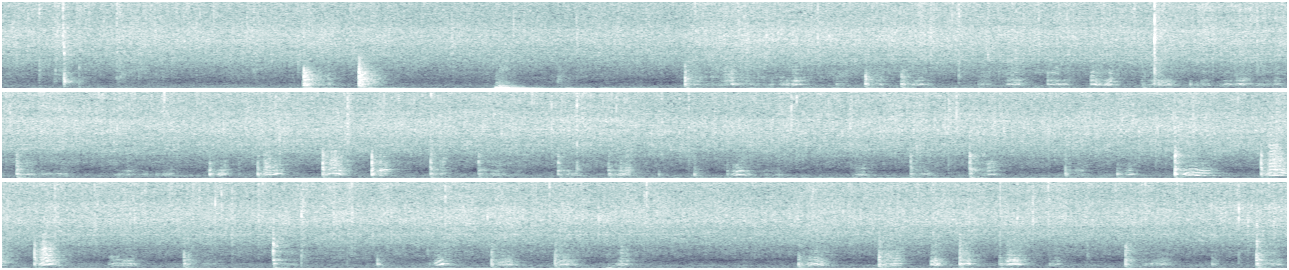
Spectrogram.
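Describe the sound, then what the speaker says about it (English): Eggs for shrimp fried rice sizzle steadily in a hot pan while a utensil stirs and scrapes them in frequent irregular clacks, close and clear over a constant frying hiss. "it's not necessary to fry the eggs until they're brown and dark and not very tasty looking"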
